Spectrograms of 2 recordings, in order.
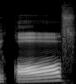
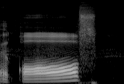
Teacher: इनमें सबसे बड़ा फर्क यह है कि मखरज कौफ जो है यह मोटा पढ़ा जाता है। यानी कौफ हरफ काफ कौफ यह मोटा पढ़ा जाता है और काफ यह बारीक पढ़ा जाता है।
